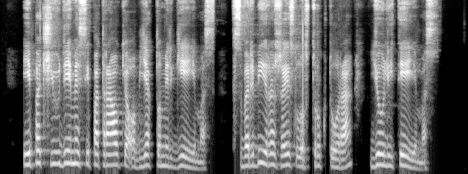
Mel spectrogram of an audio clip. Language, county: Lithuanian, Tauragė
